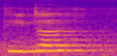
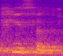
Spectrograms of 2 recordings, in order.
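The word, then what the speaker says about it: thistle: ये क्या लिखा हुआ है, थीटल, ठीक है, थीस्टल, थीस्टल, टल तो नहीं बोलना, सॉरी मैं भी गलती बोल गई थी, थीसल, ठीक है, थीसल बोलेंगे, क्योंकि टी तो हमें साइलेंट रखना है, तो थीसल बोलेंगे हम इसको, ठीक है, थीसल बोलेंगे।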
